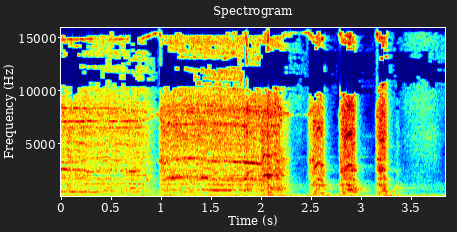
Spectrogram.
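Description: Power driver pushing self-tapping screws into the steel roof of a shipping container for a solar-powered vent, a whirring grind that steadies, then breaks into short stuttering bursts as the screws bite, close and loud.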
